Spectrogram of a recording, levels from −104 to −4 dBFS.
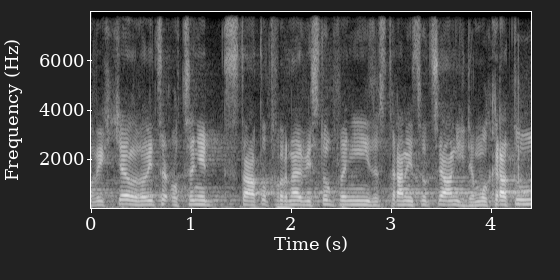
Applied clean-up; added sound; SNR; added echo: none; none; none; none.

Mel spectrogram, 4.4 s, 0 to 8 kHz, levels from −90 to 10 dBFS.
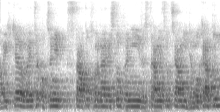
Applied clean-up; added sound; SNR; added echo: none; none; none; reverberation time 0.8 s.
